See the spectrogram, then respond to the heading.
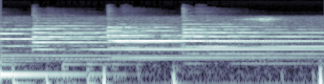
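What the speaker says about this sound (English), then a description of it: "Not a minute too soon, the lunch bell rings." A school lunch bell in the visual novel Katawa Shoujo rings out in sustained, shimmering tones, with three or four distinct strikes over a steady ringing wash, fairly loud and with no voices.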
